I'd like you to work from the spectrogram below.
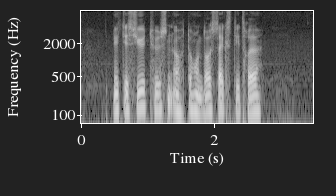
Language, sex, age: Norwegian, male, 47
